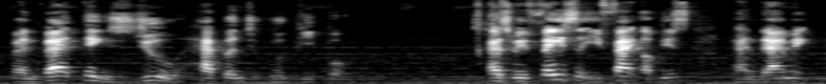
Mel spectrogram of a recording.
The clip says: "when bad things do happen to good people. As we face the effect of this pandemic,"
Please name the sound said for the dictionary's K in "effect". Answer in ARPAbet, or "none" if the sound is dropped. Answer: K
